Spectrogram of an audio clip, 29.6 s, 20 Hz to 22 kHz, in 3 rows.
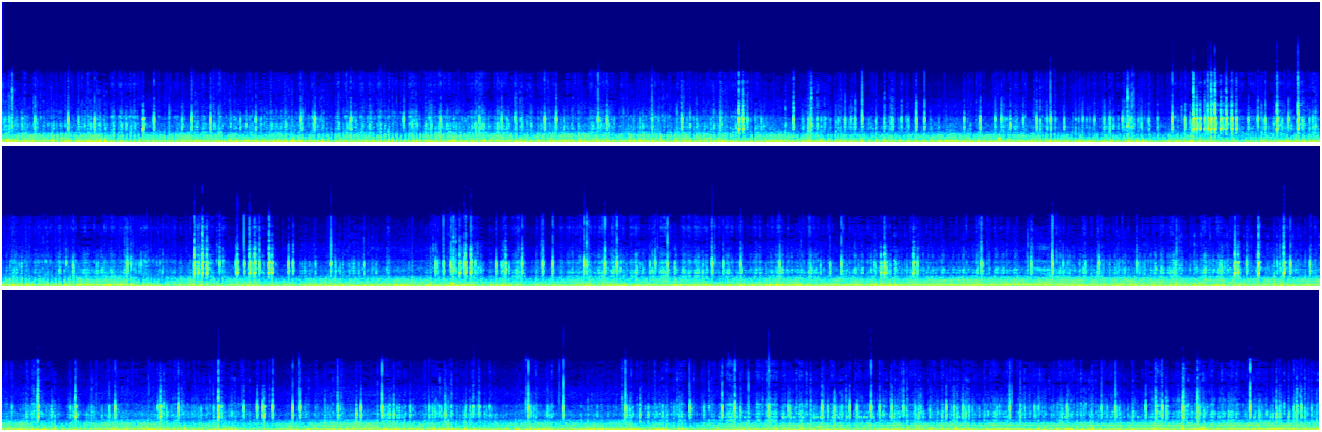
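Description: Volkswagen Golf GTI Mk6's APR Stage 1–tuned turbocharged 2.0-litre four-cylinder heard from inside the cabin at track pace, its pitch climbing and dropping again and again through the corners. It runs over loud road and wind noise, with scattered sharp clicks.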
